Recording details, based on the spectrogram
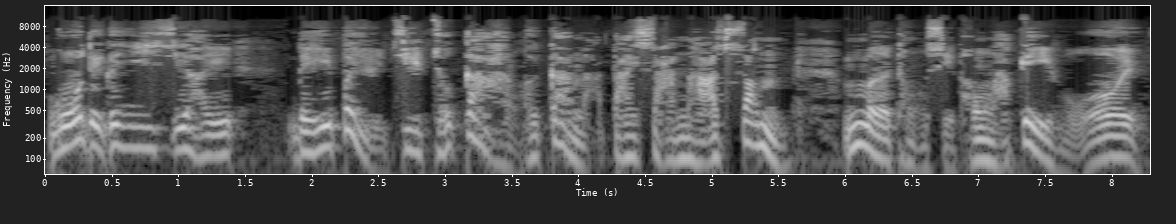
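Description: A husky old father from a radio play, with a Hong Kong Cantonese accent. His low voice swings widely in pitch as he sighs, grumbles and pleads, weary and exasperated. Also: very animated, heavily acted. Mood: worried, persuading. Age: older. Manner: sighing, drawn-out complaining. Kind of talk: radio drama acting.

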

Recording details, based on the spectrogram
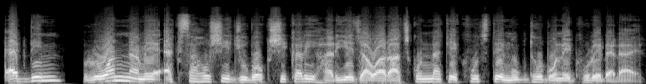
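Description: Male storyteller for scripted children's fairy tale narration, lower register, dry close-miked sound. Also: darkish tone, dry recording.

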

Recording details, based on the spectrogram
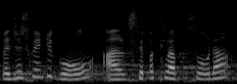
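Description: A woman's voice: high-pitched, normal speed, slight background noise, close to an everyday voice. A woman playing a polite, flustered working mother in a stage comedy, hesitant and earnest. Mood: defensive, smitten. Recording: echoey hall with music.

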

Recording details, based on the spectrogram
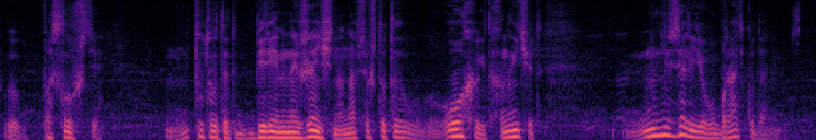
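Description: An actor playing a fussy, superstitious former pilot as a passenger, hesitant yet insistent, in a 1970s Soviet radio play. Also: male voice, fairly low pitch, animated, moderate pace, mellow. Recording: faintly noisy vintage radio recording.

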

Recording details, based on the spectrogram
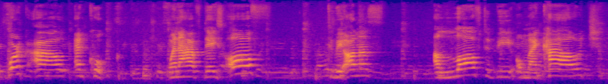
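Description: A fairly high-voiced woman in her thirties talks straight to the camera in a casual vlog, frank and lively, gesturing as she goes. She sits in a small room at home, a little back from the camera. Music plays clearly underneath her voice. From Yemen and Somalia. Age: 30s. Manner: frank, animated, gestures with hands. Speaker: vlogger. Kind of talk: casual direct-to-camera chat. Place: small home room, seated in a hanging chair. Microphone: camera in front, mid distance. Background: music playing in the background.

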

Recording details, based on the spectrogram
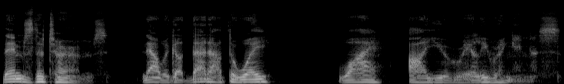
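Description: A man voicing a gruff, hard-bargaining crime agency boss, curt and folksy, in an audiobook thriller. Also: on the low side, measured pace, no echo, studio quality, heavily acted. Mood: curt, firm. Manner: curt, tough, folksy negotiating.

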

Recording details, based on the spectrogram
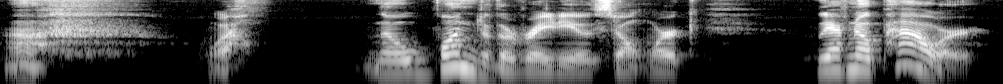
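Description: A man's voice: mid-range voice, wildly swooping pitch, a little slow, a bit bright, heavily acted. A man acting an uneasy character on a park tour in an audio drama. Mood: uneasy, reassuring.

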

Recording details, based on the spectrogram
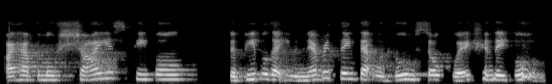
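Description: A woman hosting an online business talk over a video call, pitching with enthusiastic, repetitive sales energy. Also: moderate pace, a little mellow. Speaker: host. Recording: muffled video call audio.

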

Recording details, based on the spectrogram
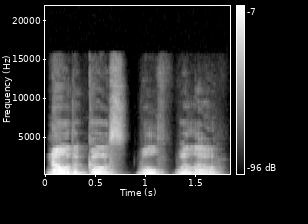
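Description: A game master with a mid-pitched voice narrates a tabletop roleplaying game over an online voice call. The narration is informal and playful. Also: measured pace, a little mellow.

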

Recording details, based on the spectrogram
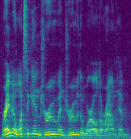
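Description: An American man, a school principal in his thirties, reading a storybook aloud to children with deliberate phrasing and addressing them directly. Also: mid-range voice, lively intonation. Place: school library, indoors.

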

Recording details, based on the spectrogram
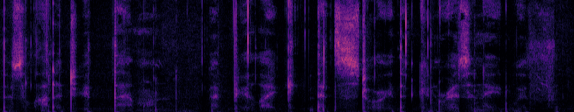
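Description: A young man reading scary stories in a hushed, breathy ASMR whisper, gently, close to a studio microphone. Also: brisk. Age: young adult. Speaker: host and reader of scary stories. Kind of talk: whispered ASMR horror story narration. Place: small indoor home studio room. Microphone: close boom-arm studio microphone.

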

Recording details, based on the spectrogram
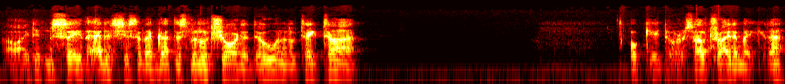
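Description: A man's voice: medium pitch, expressive, fast talker, pushed and bright, husky, full character voice. An American actor playing a jaded, sardonic middle-aged businessman in a 1960s television drama. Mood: hesitant, obliging. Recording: noisy old TV film soundtrack.

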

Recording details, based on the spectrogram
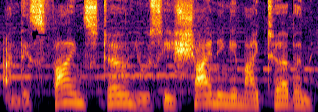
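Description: A middle-aged man reading a first-person adventure tale aloud, theatrical and shifting from hushed to booming. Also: lively intonation, measured pace, music in the background. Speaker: storyteller.

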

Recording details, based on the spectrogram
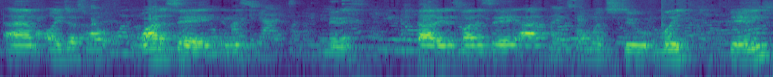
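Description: A man giving a short, hesitant thank-you speech at a salon launch, rushing through his words. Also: medium pitch, fairly even intonation, recorded from a distance, music in the background. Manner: hesitant, grateful, rushes words. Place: salon opening, large indoor room. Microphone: stand mic, recorded from far off. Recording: echoey room, crowd, heard from afar.

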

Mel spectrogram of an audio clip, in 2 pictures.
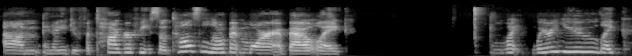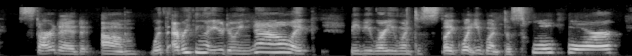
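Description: A woman's voice: a little high, expressive, normal speed, darkish tone, highs cut off. A woman hosting a podcast interview, talking casually with lots of fillers and joking about herself. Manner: chatty, self-deprecating, many fillers. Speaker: podcast host.

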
